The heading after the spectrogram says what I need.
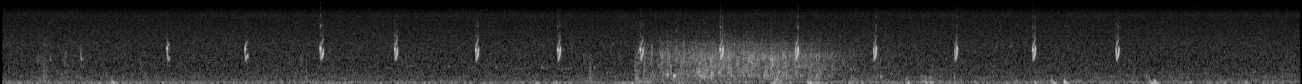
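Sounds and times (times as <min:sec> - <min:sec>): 
Silvery Grebe Podiceps occipitalis calling: 0:01.6 - 0:01.8, 0:02.4 - 0:10.5.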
